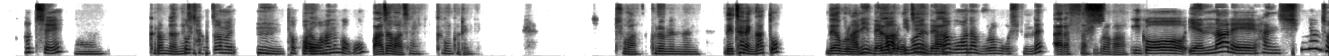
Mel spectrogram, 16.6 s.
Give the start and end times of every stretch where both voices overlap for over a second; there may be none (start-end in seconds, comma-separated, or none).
10.6-11.9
